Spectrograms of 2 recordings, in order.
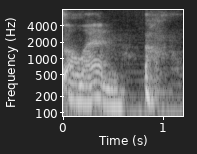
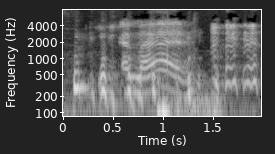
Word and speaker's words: Elin: Do we say Elin or Ellen? How dare you get my name wrong? It's Elin. Ellen. Ellen. Make sure you put the accent on it.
